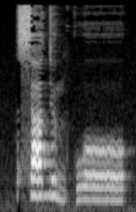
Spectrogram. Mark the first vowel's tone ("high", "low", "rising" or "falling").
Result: high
